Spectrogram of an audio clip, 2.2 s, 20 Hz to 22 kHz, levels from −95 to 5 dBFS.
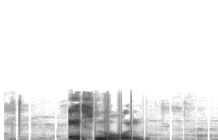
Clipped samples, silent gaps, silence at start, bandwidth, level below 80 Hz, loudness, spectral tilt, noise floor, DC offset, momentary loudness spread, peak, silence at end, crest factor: under 0.1%; none; 0.7 s; 7.8 kHz; -50 dBFS; -17 LUFS; -5.5 dB/octave; -57 dBFS; under 0.1%; 11 LU; -2 dBFS; 0.75 s; 18 dB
